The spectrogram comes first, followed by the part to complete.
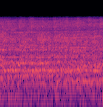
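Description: Football stadium crowd noise mixed with music over the PA system, a loud, steady, dense wash of sound.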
